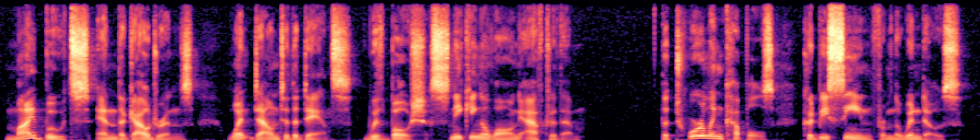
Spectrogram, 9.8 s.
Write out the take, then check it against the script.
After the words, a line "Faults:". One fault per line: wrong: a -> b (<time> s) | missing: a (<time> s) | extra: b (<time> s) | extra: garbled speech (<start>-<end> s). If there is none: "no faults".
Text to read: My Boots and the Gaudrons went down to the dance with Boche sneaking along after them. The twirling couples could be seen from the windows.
My Boots and the Gaudrons went down to the dance with Boche sneaking along after them. The twirling couples could be seen from the windows.
Faults:
no faults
